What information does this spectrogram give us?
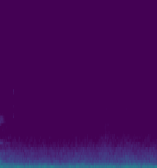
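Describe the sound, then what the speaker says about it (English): Strong wind roaring steadily across the top of the Stratton Mountain fire tower, a loud, dense rush buffeting the microphone with no break for the whole stretch. "I just wanted you guys to hear the wind."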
